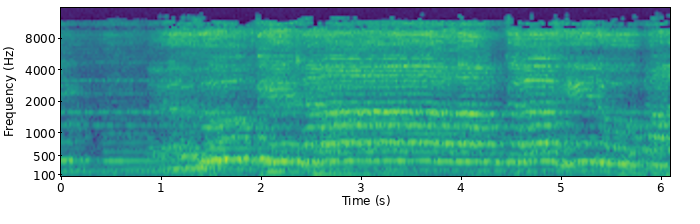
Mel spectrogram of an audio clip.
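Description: Live worship band with a lead singer and backing vocalists singing long held notes over keyboard and guitar. The music drops back briefly in the first second, then the voices come back in.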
